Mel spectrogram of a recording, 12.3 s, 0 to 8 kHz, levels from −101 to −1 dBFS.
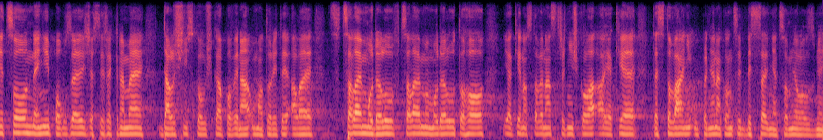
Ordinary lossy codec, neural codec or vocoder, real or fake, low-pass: Opus, 24 kbps; vocoder, 44.1 kHz, 128 mel bands, Pupu-Vocoder; fake; 7.2 kHz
